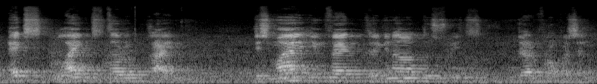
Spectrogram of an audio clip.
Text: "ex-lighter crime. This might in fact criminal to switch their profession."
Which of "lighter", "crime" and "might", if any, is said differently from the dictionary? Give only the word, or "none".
lighter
